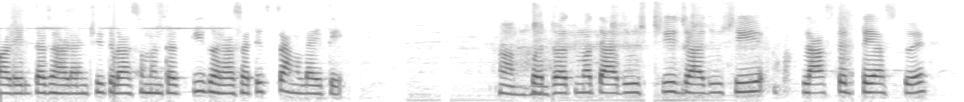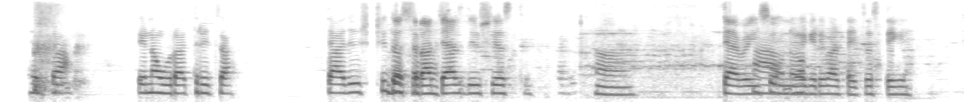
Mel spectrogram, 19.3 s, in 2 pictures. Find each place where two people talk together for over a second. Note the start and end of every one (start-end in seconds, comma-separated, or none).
none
